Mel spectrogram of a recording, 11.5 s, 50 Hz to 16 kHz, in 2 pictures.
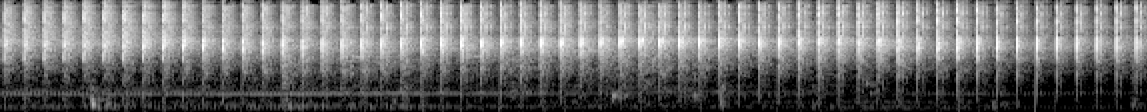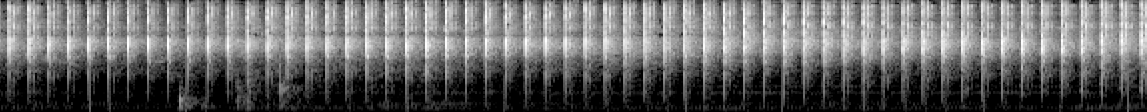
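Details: Horse with sacroiliac joint pain treated with a STORZ MASTERPULS VET shock wave unit with the DEEP IMPACT tip, about 1,500 shocks to the SI joint area: rapid, very regular sharp snapping pulses, about 200 a minute.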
